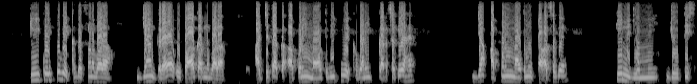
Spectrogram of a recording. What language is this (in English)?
Punjabi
